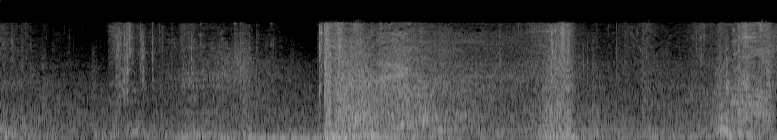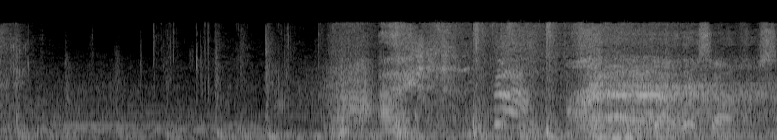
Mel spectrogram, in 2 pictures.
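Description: Gunfire and crashing combat noise from the Banishers video game, with loud bursts around the middle and end layered with game effects and talk over the action.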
